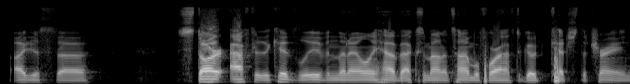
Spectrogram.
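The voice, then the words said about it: Hoarse, fading voice. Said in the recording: “my voice is leaving me”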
